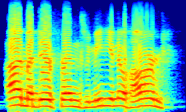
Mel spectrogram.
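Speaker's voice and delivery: put-on very slow, drawn-out Scottish accent. Speaking in character to strangers, in a scottish accent. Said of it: "please don't do the accent".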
